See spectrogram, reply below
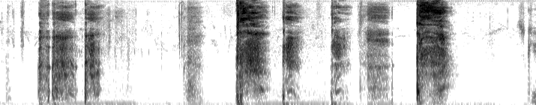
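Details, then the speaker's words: Adult man streaming a game while recovering from illness gives a run of short, harsh coughs and throat clearing, about six bursts over several seconds; ordinary cough. "I've been a bit ill in sedator and I'm just coming around for a bit now."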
